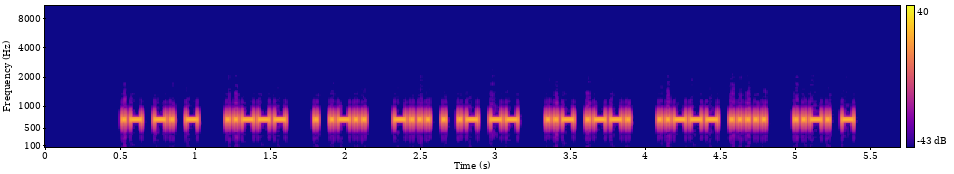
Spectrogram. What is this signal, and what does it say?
Morse code, heard as a keyed tone, about 44 wpm, 700 Hz. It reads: ANT 2 EL BEAM UP 25 FT
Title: Practice QSO - Exchange 2 - Info - 45wpm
